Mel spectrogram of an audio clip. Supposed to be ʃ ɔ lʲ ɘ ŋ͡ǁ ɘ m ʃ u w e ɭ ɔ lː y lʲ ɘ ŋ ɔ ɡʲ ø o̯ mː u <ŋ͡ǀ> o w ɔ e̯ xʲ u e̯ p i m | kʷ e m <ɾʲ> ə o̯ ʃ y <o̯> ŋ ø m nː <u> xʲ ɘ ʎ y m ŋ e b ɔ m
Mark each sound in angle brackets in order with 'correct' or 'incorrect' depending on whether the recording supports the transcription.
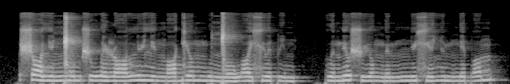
correct, correct, correct, incorrect: y

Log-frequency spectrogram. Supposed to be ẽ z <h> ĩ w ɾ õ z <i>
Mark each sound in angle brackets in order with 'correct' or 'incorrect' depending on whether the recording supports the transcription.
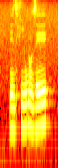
incorrect: x, incorrect: e

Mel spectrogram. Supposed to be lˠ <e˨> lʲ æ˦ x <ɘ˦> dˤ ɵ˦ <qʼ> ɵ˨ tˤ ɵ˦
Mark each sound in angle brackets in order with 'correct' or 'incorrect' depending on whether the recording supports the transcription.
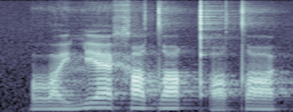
correct, correct, correct

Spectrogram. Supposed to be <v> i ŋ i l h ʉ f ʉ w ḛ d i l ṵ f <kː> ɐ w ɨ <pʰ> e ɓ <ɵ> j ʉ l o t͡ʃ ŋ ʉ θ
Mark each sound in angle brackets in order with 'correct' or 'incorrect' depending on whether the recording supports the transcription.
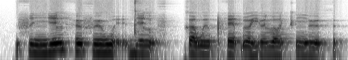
incorrect: f, correct, correct, correct

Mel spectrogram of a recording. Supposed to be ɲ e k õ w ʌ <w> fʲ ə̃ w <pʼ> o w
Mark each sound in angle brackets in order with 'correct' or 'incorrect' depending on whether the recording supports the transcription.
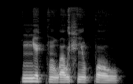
correct, incorrect: p

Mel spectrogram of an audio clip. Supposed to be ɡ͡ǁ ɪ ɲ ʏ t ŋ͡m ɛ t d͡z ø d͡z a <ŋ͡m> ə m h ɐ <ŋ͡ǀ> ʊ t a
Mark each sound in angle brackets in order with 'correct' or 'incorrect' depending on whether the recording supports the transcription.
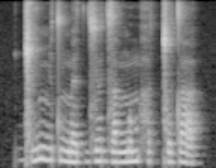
correct, incorrect: ǀ

